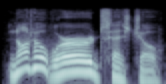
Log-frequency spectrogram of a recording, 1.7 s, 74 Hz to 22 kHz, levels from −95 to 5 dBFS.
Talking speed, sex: 180 wpm, male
